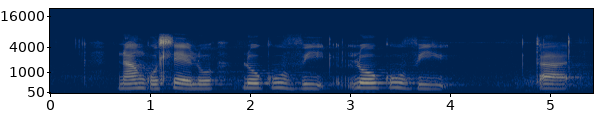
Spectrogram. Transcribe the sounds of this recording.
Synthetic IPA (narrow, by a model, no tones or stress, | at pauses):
naŋɡʱɔɬɛlɔ | lok̬ʼuvi | kʼa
